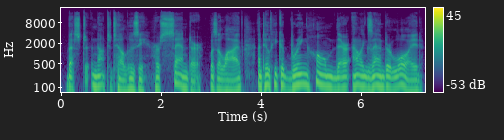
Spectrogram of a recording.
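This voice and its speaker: A man narrating a story as an audiobook in a measured way, slowing down for dramatic moments. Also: fairly low pitch, darkish tone, dry recording, studio quality.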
